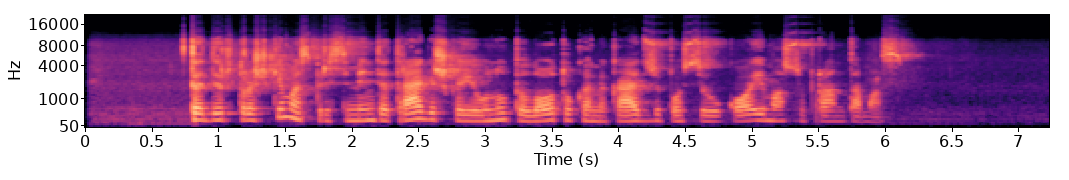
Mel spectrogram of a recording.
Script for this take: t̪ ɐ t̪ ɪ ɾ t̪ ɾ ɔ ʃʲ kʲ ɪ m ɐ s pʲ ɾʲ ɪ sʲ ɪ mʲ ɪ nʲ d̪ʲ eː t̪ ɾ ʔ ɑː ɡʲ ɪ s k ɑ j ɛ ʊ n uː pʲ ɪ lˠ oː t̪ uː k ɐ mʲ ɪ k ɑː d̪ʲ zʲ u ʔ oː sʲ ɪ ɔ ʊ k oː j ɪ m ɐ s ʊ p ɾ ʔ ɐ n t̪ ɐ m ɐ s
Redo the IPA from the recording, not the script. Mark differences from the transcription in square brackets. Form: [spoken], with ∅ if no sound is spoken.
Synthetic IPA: t̪ ɐ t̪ ɪ ɾ t̪ ɾ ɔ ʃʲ kʲ ɪ m ɐ s pʲ ɾʲ ɪ sʲ ɪ mʲ ɪ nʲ [t̪ʲ] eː t̪ ɾ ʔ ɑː ɡʲ ɪ [ʃ] k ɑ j ɛ ʊ n uː pʲ ɪ lˠ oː t̪ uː k ɐ mʲ ɪ k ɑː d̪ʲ zʲ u [p] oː sʲ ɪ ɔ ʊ k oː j ɪ m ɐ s ʊ p ɾ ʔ ɐ n t̪ ɐ m ɐ s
